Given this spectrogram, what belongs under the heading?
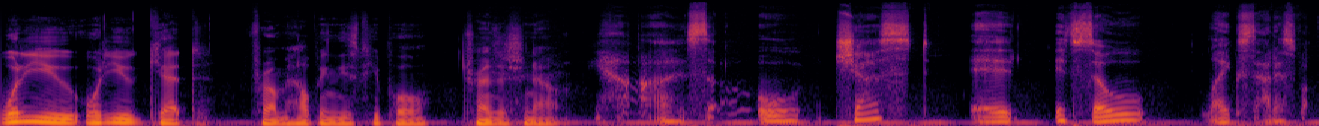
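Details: Adult speakers in an interview; ordinary conversational speech.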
